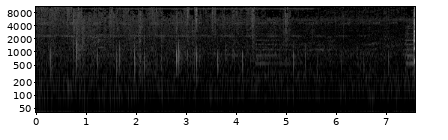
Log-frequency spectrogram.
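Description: Footsteps of two women walking away sound as many quiet, irregular steps, some sharper clicks standing out against a faint background, with no talking.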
